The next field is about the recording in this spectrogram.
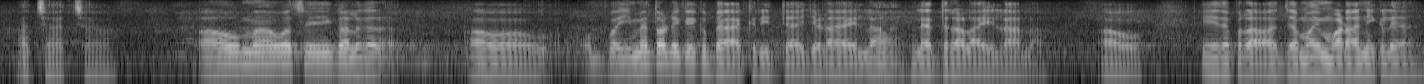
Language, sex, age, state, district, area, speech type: Punjabi, male, 18-30, Punjab, Pathankot, urban, spontaneous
